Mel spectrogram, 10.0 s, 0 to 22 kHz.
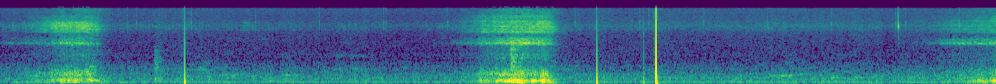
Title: snoring 22.04.16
